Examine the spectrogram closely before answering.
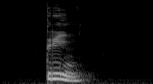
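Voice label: "тринь", Komi, female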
